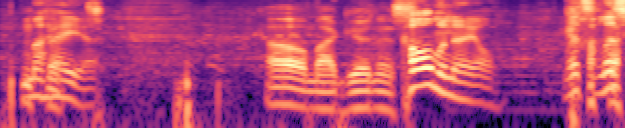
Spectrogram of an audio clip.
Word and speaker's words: Mexia: That's like Mexia. I mean, excuse me, Mahia.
